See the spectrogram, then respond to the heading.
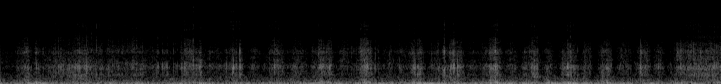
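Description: Both hands with long nails pick and scratch at a life-size plastic doll head with synthetic hair. Crisp, dry scratching bursts sound over a steady low rumble, with brief picking clicks that die away quickly.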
